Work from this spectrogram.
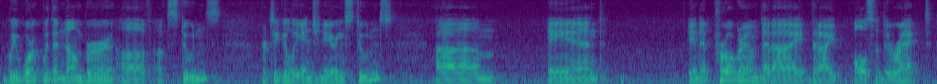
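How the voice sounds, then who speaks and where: A man's voice: medium pitch, steady tone. Man from Mexico, interview guest; mid-range voice, stop-start delivery, light room noise. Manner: halting, many fillers and repeats. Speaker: guest researcher. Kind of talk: radio interview.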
